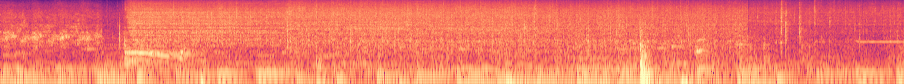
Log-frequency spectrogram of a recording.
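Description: Chopsticks stirring scrambled eggs in a nonstick frying pan, then bacon sizzling loudly in the pan from about one and a half seconds in; the sizzle drops away near the end. A single knock sounds about eight seconds in, and background music with a steady bass line runs throughout.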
